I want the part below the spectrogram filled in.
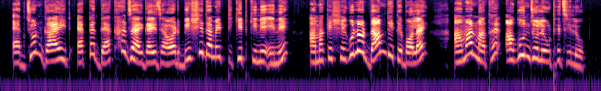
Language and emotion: Bengali, angry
